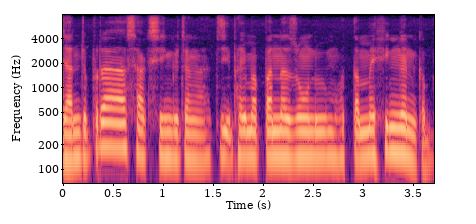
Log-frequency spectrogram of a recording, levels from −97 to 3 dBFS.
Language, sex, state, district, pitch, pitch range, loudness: Wancho, male, Arunachal Pradesh, Longding, 145 Hz, 140-145 Hz, -15 LUFS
